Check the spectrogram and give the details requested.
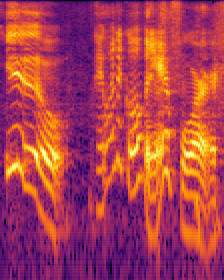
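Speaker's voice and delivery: put-on high, scornful little-girl ew; mock disgust. Child sister scoffing at brother's school choice, high mocking voice. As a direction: sneer at the idea, kid style. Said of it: "I'm like".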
